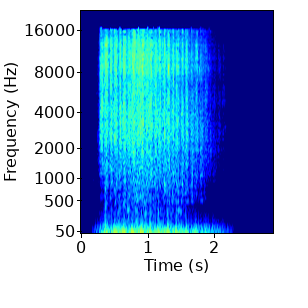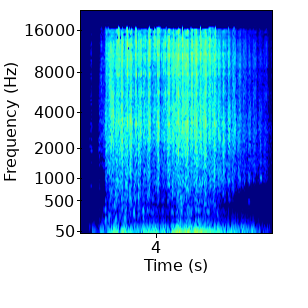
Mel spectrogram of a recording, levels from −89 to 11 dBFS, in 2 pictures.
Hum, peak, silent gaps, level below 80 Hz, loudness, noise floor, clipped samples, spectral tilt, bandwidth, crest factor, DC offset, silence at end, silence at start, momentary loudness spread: none; -6 dBFS; 2.42-2.56 s, 2.68-2.93 s; -48 dBFS; -26 LUFS; under -90 dBFS; under 0.1%; 2.5 dB/octave; 17 kHz; 26 dB; under 0.1%; 0.15 s; 0.25 s; 17 LU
